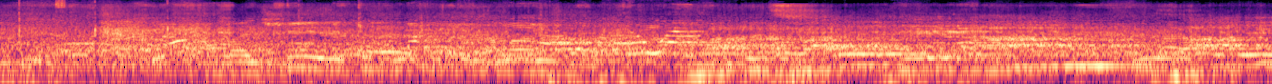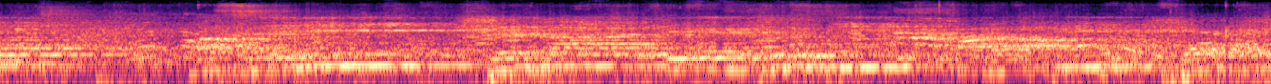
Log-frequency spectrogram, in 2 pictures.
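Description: A crowd of men and women chatters and calls out in a large echoing hall.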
